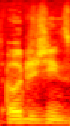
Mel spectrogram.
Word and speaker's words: Odigean: It's phonetic, but people have trouble with it. That was right.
